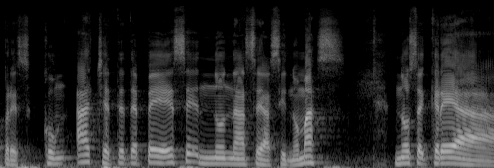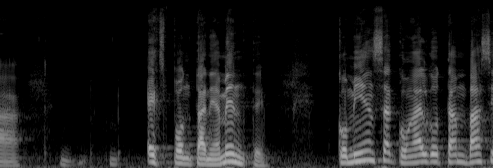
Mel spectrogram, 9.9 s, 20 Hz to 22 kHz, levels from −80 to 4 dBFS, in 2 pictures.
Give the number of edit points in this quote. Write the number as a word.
zero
